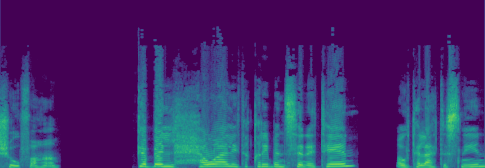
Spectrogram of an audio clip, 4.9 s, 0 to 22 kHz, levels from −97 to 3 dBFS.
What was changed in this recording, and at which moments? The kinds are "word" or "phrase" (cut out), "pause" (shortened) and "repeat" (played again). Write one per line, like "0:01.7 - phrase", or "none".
none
